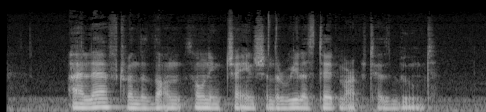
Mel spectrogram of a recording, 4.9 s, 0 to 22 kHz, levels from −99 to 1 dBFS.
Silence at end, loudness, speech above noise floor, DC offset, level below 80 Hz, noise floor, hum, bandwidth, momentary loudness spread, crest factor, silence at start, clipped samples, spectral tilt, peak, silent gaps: 0 s; -30 LUFS; 21 dB; under 0.1%; -50 dBFS; -50 dBFS; none; 12 kHz; 9 LU; 18 dB; 0.05 s; under 0.1%; -7 dB/octave; -12 dBFS; none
